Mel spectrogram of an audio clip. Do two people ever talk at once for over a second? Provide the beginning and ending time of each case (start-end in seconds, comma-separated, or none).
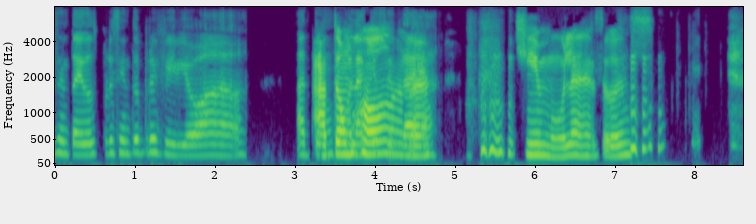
3.3-4.7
